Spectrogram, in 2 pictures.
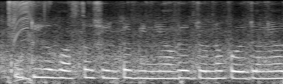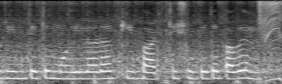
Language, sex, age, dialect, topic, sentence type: Bengali, female, 25-30, Northern/Varendri, banking, question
